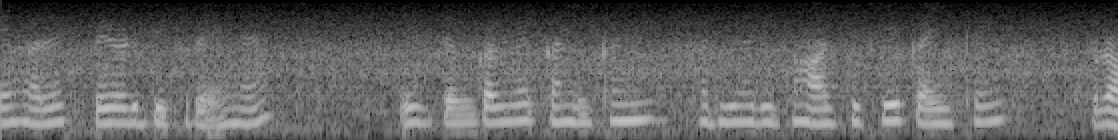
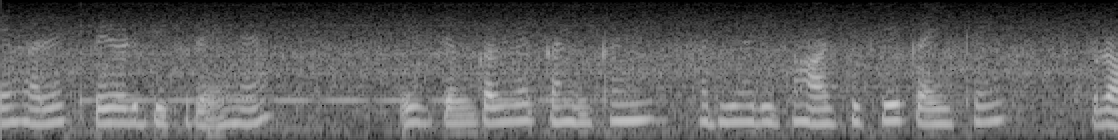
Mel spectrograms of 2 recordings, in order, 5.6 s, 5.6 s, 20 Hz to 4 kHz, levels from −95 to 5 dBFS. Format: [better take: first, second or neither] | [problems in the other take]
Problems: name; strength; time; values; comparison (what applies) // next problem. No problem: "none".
first | background sound (Keyboard (musical)); 13 dB below the speech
